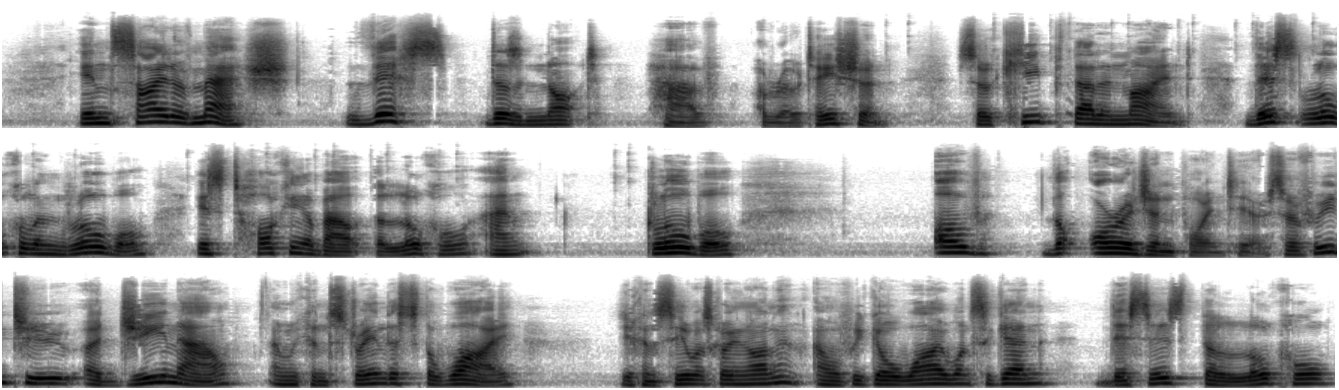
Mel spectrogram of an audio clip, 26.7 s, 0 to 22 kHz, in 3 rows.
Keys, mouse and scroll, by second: 1.0 middle click, 2.4 Tab, 18.5 g, 24.0 y.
